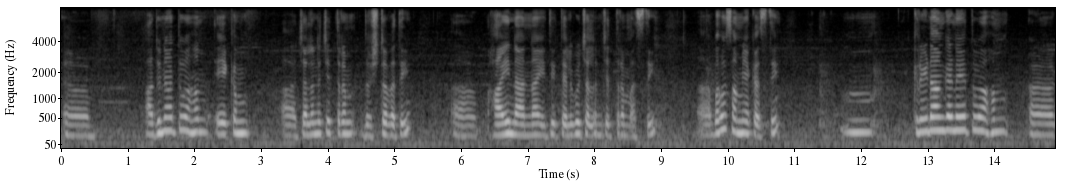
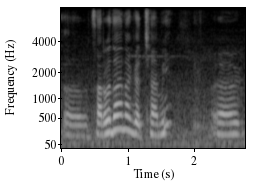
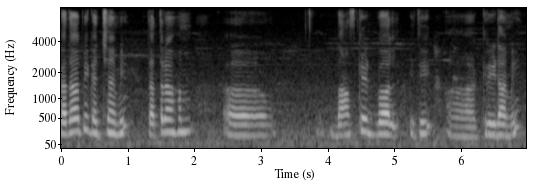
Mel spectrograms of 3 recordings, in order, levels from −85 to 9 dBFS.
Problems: background sounds at intervals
